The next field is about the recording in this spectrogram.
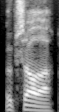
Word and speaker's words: Uppsala: Is it Uppsala, Uppsala? – You kind of nailed it. Uppsala.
